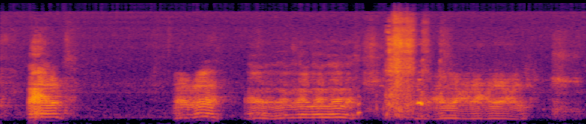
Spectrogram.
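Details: Jealous dog wanting attention, giving several low, harmonic grumbling growls in separate bursts of one to two seconds, the loudest at the start, with a person's voice nearby in a small indoor room.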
